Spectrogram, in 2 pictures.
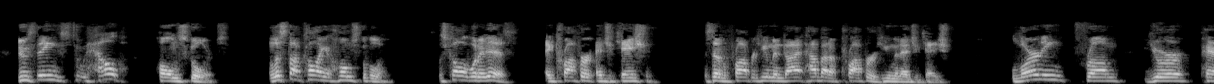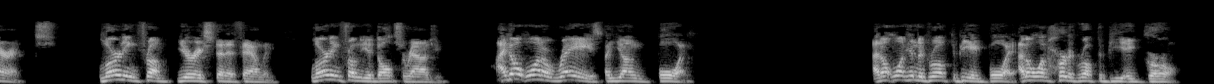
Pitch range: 125-175 Hz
